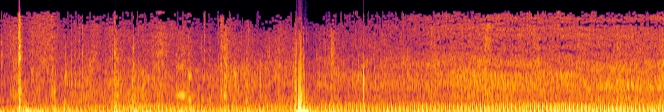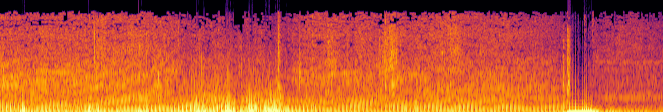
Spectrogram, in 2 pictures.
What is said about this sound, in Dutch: U hoort een impressie van buiten, aggregaat en van het contesten.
